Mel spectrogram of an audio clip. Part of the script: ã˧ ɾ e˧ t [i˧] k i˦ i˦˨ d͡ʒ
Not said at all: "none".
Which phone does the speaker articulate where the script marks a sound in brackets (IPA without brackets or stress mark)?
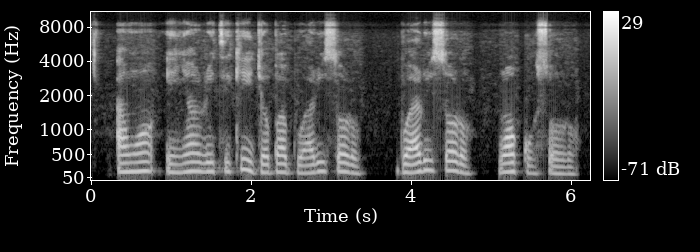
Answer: i˧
